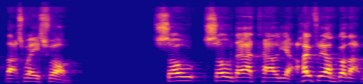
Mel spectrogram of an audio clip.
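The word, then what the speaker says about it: Södertälje: In Pidgin English, it's Phil from Sweden has said it's Sodartalja. Sodartalja. That's where he's from. Sodartalja.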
